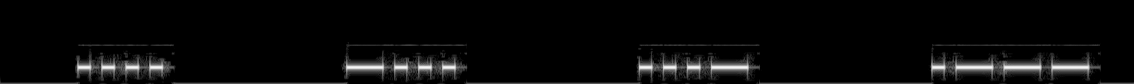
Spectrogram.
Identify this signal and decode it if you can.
Morse code, heard as a keyed tone, about 10 wpm, 800 Hz. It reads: H B V J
